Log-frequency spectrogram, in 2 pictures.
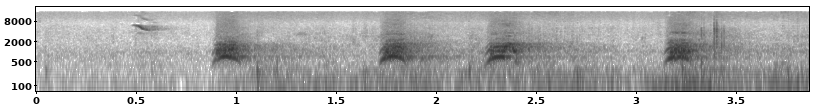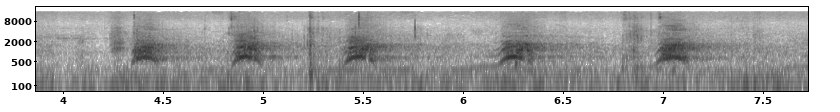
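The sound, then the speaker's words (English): Small dogs bark excitedly at an approaching person in a rapid series of about ten sharp, high yaps, fairly loud, with brief gaps between each bark and no talking. “Oh, little dogs. I'm very excited by an oncoming person.”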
